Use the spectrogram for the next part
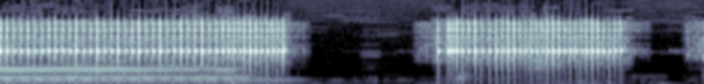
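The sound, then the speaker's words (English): A telephone rings twice as a call is placed, each ring a buzzy, warbling electronic tone lasting about two seconds, separated by a short silence. No voices are heard. “So I call the phone number next to the name on the pad that reads Janice.”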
